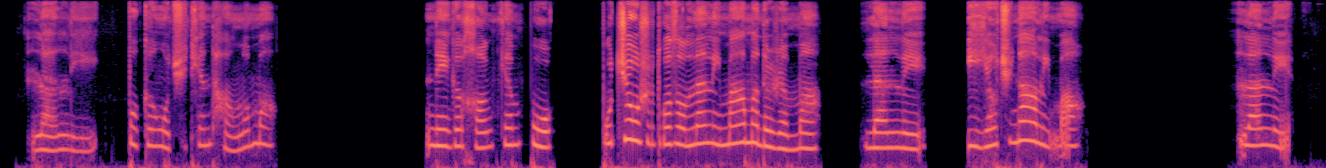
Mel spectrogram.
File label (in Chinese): 女35 动画; 动画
